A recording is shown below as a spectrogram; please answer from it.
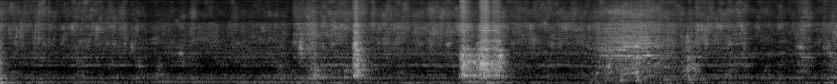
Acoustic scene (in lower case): kitchen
